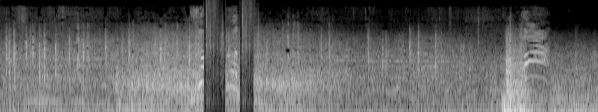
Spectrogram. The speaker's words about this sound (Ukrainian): А хто стріляє? Це дрони стріляють.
